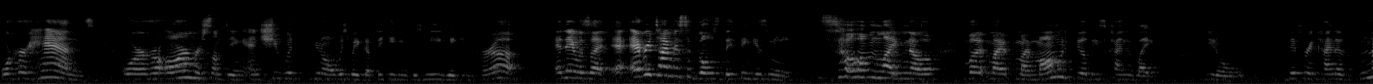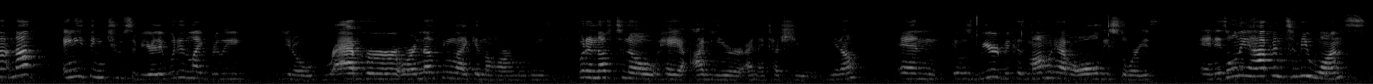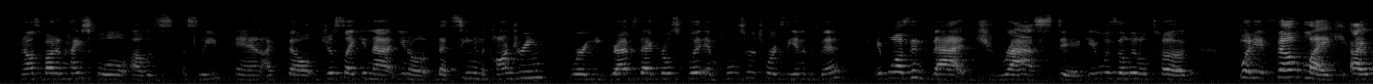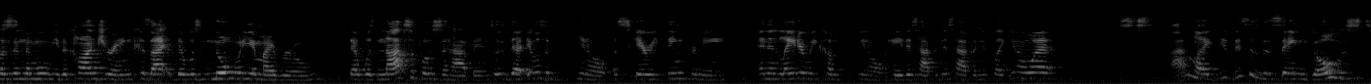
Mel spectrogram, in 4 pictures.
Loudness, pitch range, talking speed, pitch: -41 LUFS, 230-275 Hz, 235 wpm, 250 Hz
